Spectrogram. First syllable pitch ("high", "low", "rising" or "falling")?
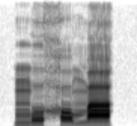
high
